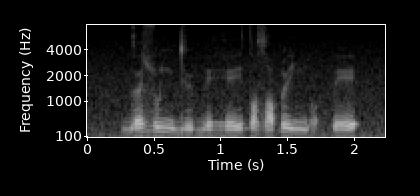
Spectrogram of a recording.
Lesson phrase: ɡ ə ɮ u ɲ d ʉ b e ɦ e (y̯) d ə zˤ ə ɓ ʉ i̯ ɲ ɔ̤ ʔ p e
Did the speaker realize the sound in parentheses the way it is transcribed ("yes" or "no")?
no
